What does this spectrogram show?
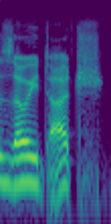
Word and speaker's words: Zoey Deutch: Uh Zoey Deutch.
